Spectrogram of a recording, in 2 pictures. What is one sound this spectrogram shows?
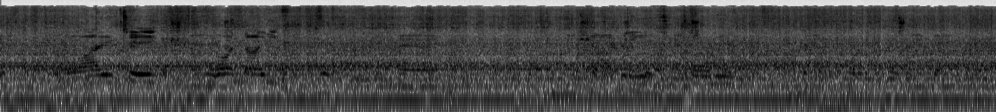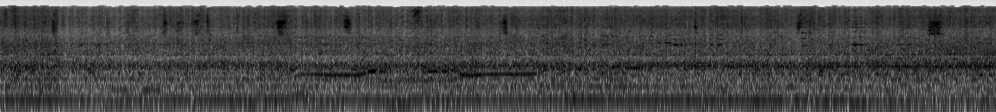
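Tyres roar steadily on the road.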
